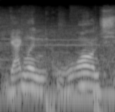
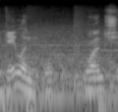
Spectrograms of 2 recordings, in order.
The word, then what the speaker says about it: Galen Wunsch: Gaglan Wunsch is going to start in, that's actually Galen Wunsch, I believe is how that's pronounced.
